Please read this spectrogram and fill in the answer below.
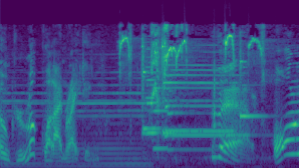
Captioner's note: pen continues squeaking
